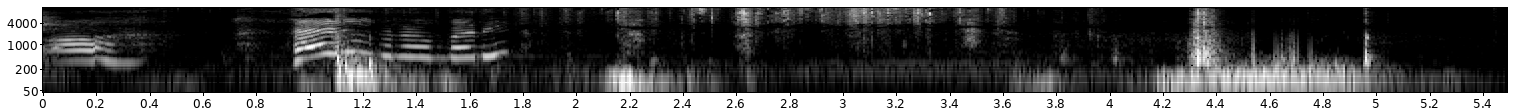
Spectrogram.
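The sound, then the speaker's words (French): A small dog runs out of a large brick house to greet an arriving visitor, who bends to pet it. It whines and yips excitedly, with a few high, wavering cries early on, followed by snuffling, shuffling movement and a louder muffled burst near the end. “Son petit chien court m'accueillir et je me penche pour le flatter.”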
